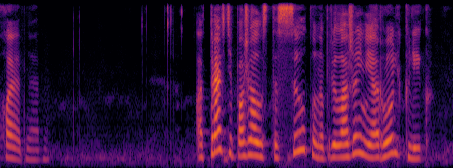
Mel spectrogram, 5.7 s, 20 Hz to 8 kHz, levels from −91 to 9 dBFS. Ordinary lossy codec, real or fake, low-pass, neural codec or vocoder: none; fake; 7.2 kHz; codec, 16 kHz, 2 kbps, FreqCodec, larger model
